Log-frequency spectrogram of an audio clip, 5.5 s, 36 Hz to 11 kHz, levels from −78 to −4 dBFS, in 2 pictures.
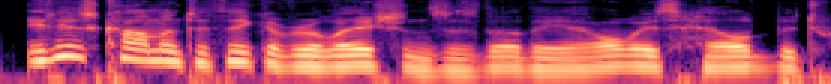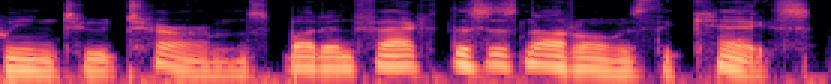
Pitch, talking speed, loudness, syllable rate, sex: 120 Hz, 260 wpm, -18 LUFS, 5.7 syllables/s, male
